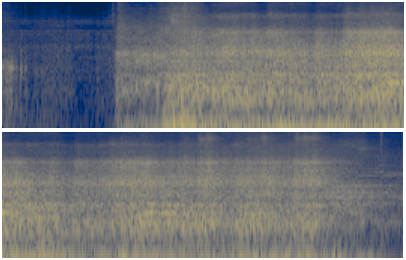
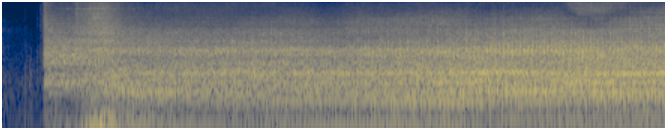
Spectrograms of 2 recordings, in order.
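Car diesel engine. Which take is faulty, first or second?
first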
